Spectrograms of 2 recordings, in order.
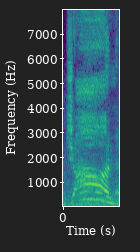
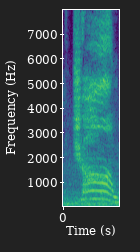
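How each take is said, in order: First: The name is called somewhat loudly, with urgency. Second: The name is yelled at full volume. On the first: The caller is getting more urgent. "now I'm yelling a little louder" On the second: The caller is at peak urgency. "I'm literally yelling"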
